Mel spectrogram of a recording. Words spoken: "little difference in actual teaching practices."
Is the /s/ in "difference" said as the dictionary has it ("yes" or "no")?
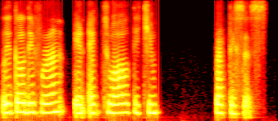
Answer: no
